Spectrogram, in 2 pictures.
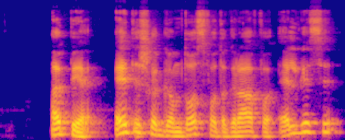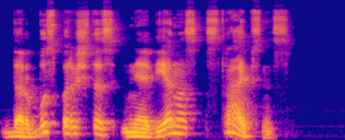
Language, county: Lithuanian, Kaunas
